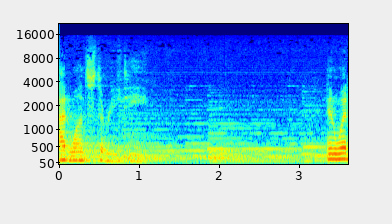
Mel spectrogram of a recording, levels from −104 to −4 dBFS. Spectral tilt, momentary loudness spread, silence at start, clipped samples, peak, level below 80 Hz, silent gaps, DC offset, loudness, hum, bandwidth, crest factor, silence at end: -7 dB/octave; 13 LU; 0 s; under 0.1%; -12 dBFS; -58 dBFS; none; under 0.1%; -35 LUFS; none; 15 kHz; 20 dB; 0 s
